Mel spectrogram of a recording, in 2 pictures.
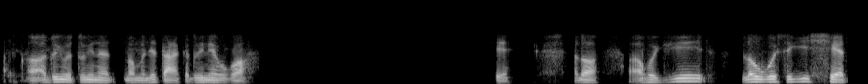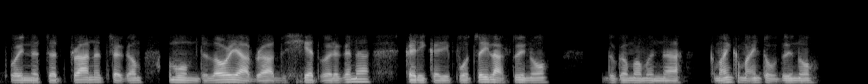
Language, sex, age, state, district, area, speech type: Manipuri, male, 18-30, Manipur, Kakching, rural, conversation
